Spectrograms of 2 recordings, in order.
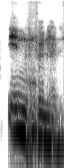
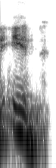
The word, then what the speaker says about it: infinite: Only uh thing I would suggest is the word infinite should be pronounced with the accent on infinite not infinite.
